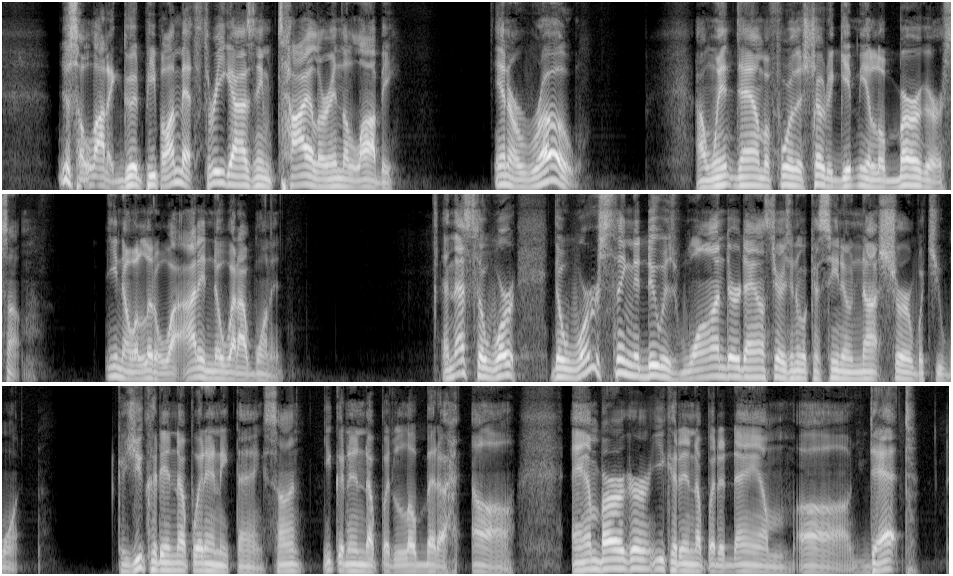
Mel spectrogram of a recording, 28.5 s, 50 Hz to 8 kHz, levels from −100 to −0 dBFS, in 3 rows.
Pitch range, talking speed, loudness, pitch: 100-135 Hz, 190 wpm, -17 LUFS, 115 Hz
